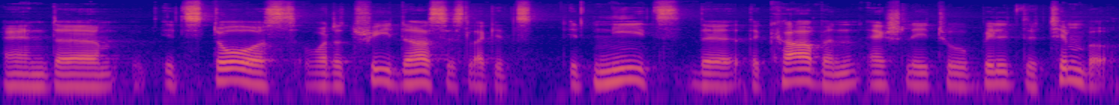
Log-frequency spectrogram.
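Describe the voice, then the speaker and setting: Podcast guest: German-accented man, low relaxed voice, halting conversational explainer who checks that the listener follows.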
